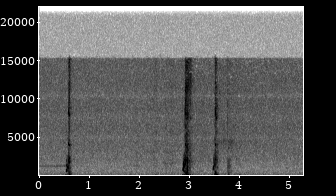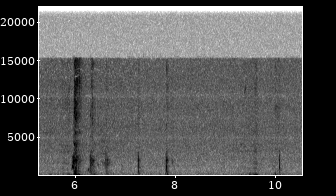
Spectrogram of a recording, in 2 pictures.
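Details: Sleeping Shiba Inu, eyes half open showing white, mumbling in its sleep: soft, clipped huffs and small squeaky yelps in scattered clusters, with longer silent gaps between them in a quiet indoor setting.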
